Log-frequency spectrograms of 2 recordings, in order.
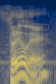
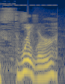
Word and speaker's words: Thriller: Michael Jackson's 1983 Thriller Michael Jackson's 1983 Thriller, Michael Jackson's 1983 하고 나서 약간 쉬었다가 숨을 머금고 나서 Thriller 하고 들어가는 거죠. TH 발음은 혀가 윗니하고 아랫니 사이로 나와야 됩니다.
